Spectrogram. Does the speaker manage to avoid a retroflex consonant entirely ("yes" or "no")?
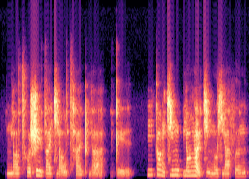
no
